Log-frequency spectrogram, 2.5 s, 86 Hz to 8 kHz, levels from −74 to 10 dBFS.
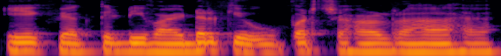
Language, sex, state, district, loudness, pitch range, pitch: Hindi, male, Jharkhand, Garhwa, -16 LUFS, 120-130 Hz, 125 Hz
